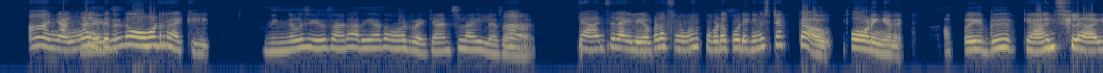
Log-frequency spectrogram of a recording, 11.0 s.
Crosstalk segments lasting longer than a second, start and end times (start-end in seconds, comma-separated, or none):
none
